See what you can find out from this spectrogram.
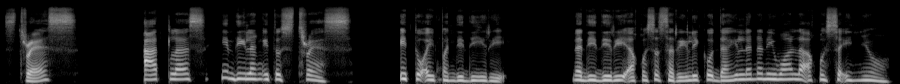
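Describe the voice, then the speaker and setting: A woman's voice: medium pitch, moderate pace, long pauses, dry recording, studio quality, natural voice. A woman playing a bitter, resolute young mother-to-be in an emotional audio drama. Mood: bitter, disgusted.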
